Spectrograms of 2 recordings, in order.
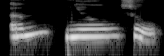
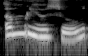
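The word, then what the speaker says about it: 음료수: daging emsik emsik makanan em nyu su karena ada B miam bertemu dengan R sehingga tidak dibacanya sebagai emryusu tetapi dibacanya sebagai emnyusu emnyusu minuman Ot ot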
